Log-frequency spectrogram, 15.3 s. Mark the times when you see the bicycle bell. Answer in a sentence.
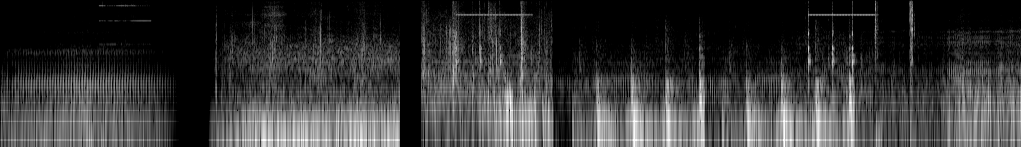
The bicycle bell can be heard from 1.4 to 2.3 s, from 7.0 to 7.8 s and from 12.1 to 13.2 s.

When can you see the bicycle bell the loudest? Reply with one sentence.
The volume of the bicycle bell peaks at 13 seconds.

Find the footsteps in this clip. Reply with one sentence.
You can hear the footsteps from 3.2 to 13.8 s.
